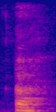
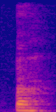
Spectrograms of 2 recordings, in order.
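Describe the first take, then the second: First: The vowel is held only briefly. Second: The vowel is held only briefly.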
